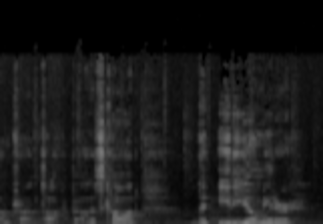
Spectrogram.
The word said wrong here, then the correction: ideomotor: ideomotor effect. There it is. The ideomotor effect.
